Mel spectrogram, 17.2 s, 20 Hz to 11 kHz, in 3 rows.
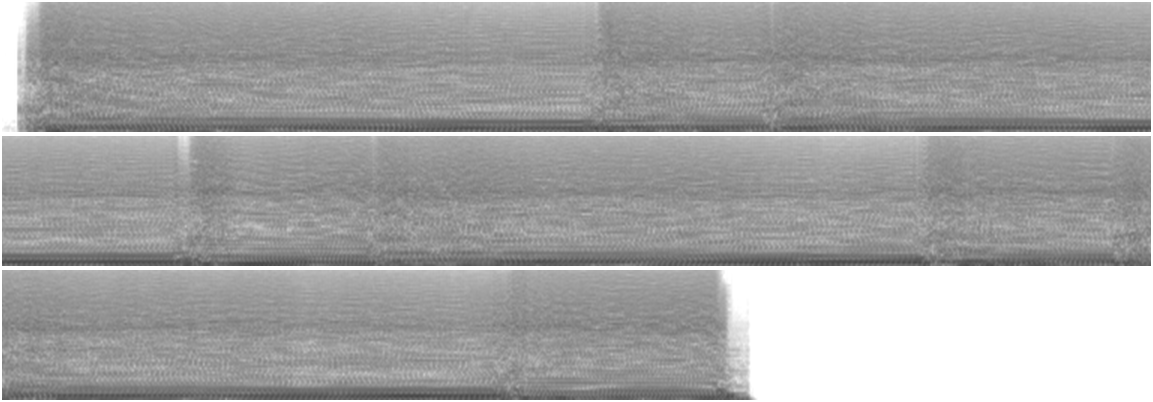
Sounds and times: Metal guitar loops 0.0 - 15.2

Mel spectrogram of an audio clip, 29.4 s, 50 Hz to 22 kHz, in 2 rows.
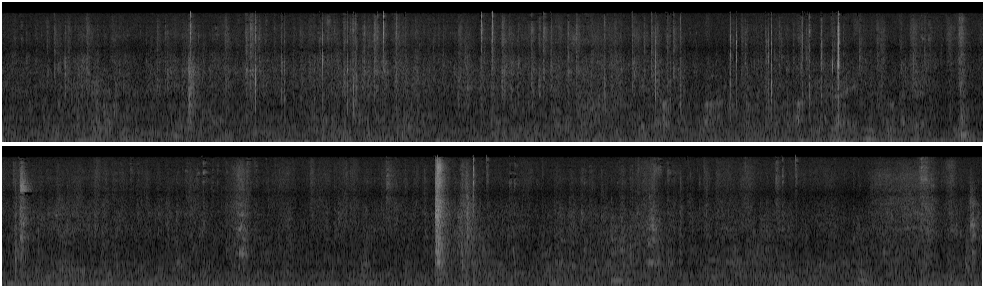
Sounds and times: computers 0.0 - 27.8

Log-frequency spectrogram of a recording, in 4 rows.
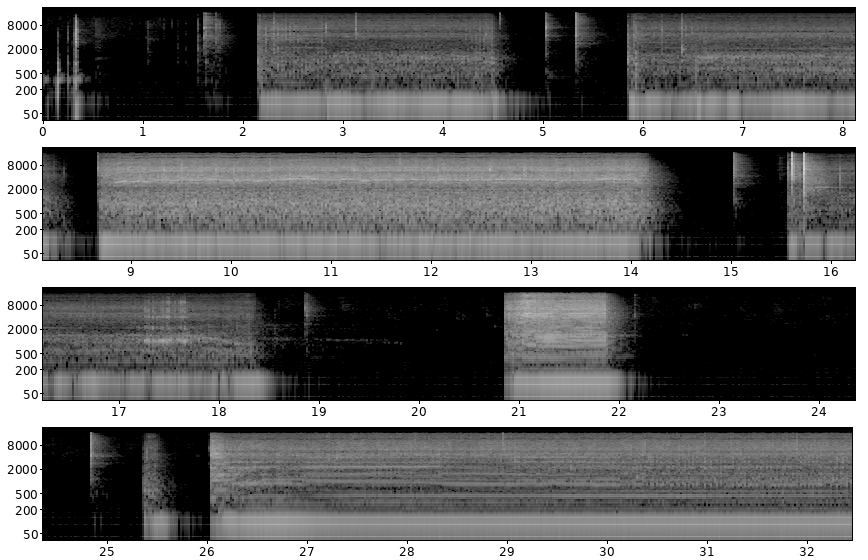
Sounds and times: Espresso machine 8.7 - 14.2
Espresso machine 26.1 - 32.4

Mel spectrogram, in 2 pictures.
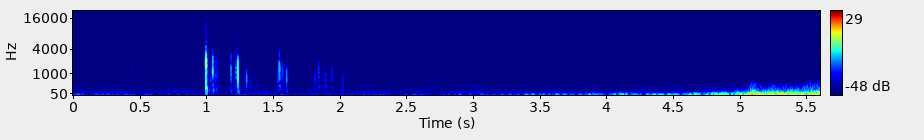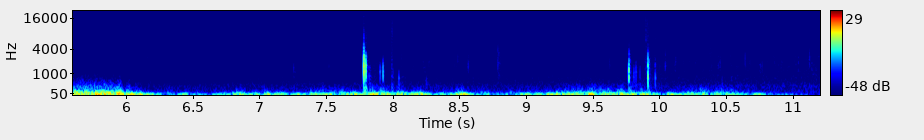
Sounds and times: small rock being thrown at other small rocks 1.0 - 2.1
small rock being thrown at other small rocks 7.6 - 8.7
small rock being thrown at other small rocks 9.4 - 10.9

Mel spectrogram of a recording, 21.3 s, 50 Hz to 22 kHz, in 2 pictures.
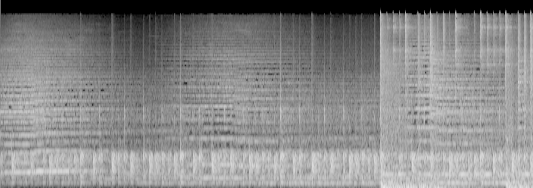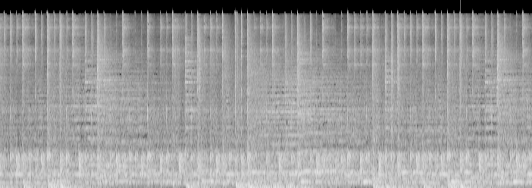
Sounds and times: choir 7.6 - 21.3

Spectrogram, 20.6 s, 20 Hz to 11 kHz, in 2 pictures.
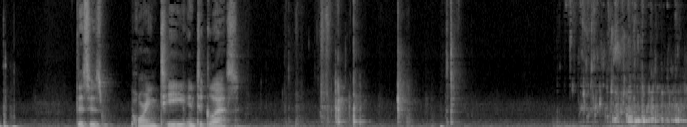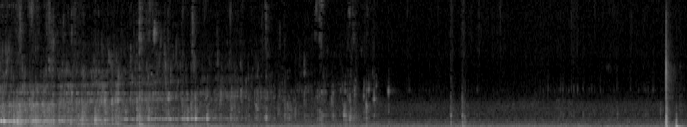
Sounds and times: Pouring tea into glass 8.5 - 16.1

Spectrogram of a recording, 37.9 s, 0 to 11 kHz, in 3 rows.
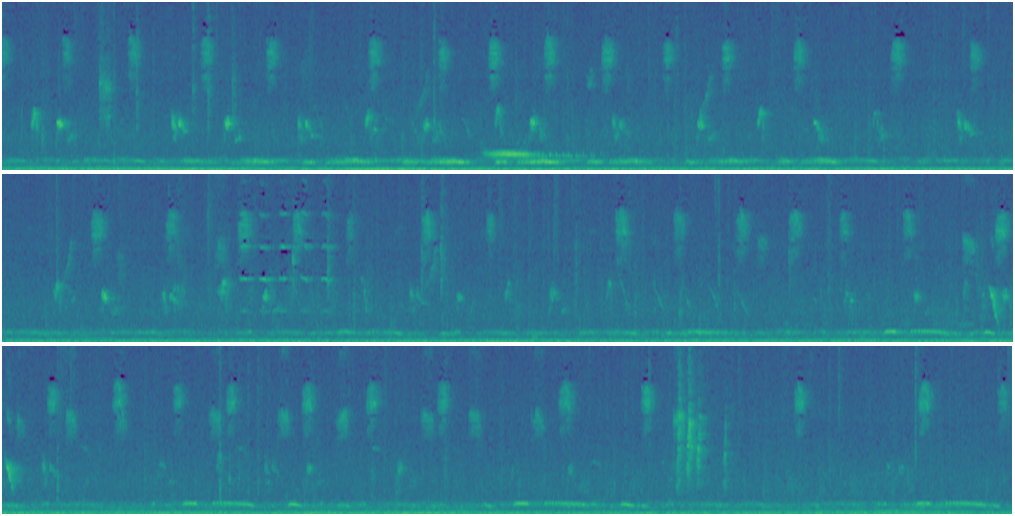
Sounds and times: Birds 0.0 - 37.9
Rain 0.0 - 37.9
frogs 4.1 - 8.2
Insects 5.4 - 8.1

